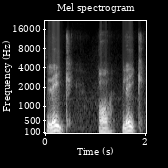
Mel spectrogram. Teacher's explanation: While a broad transcription predicts a standard I, his Australian accent shifts it into a wider, more open sound captured narrowly as lake or lake.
